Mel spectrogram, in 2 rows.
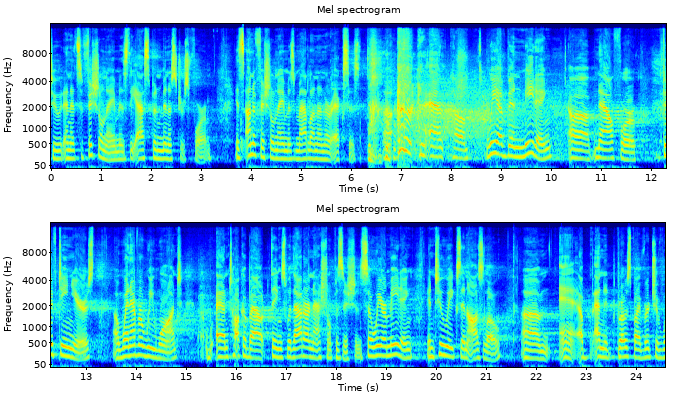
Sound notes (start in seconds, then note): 6.3 laughing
